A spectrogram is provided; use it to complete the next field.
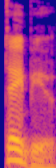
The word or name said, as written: debut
